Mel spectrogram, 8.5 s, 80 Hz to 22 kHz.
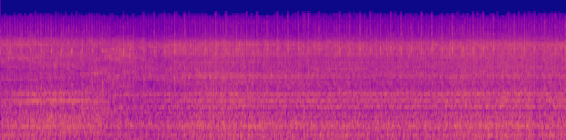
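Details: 2004 Audi A4 B6 1.8T, running rough since a new water pump (cracked impeller, overheating) and new timing belt were fitted: irregular, ticking, hissy idle beat around three per second that won't settle; rough idle, cause unknown.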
